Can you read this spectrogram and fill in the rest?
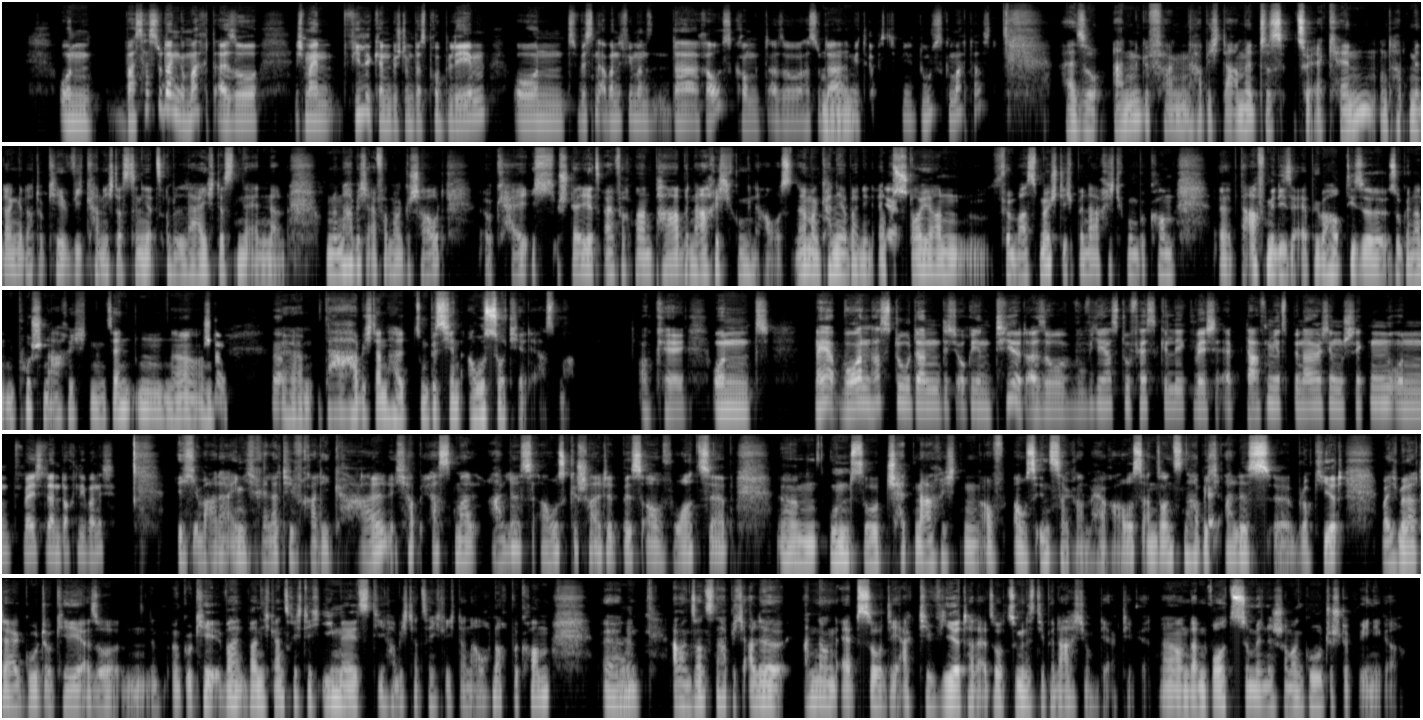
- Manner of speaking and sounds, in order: other noise; other background noise
- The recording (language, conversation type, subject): German, podcast, Wie gehst du mit ständigen Benachrichtigungen um?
